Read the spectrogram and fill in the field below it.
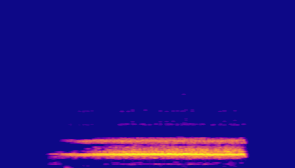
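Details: A single drawn-out rasping scream from a common barn owl, lasting roughly two seconds. It is noisy and hoarse, with a steady pitch, and stops abruptly. No other sounds are heard.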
